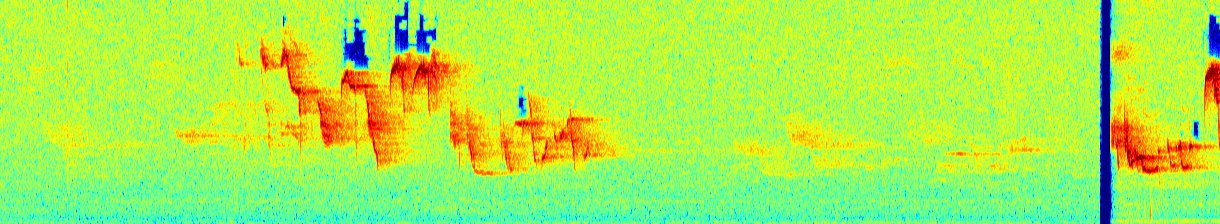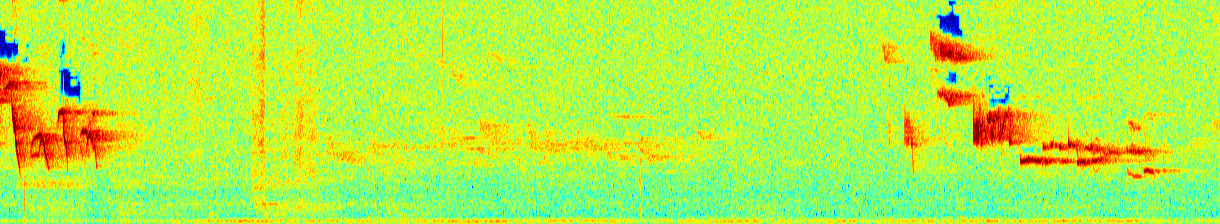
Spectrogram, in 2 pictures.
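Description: A songbird singing three short phrases of quick, falling high notes, several seconds apart.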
